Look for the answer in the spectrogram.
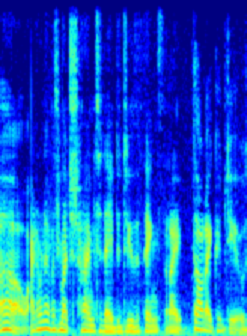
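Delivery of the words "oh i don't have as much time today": plain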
